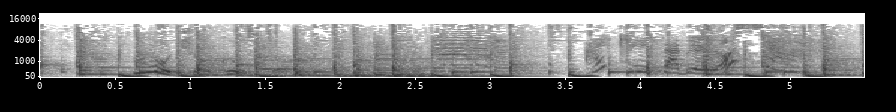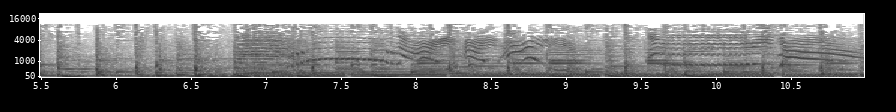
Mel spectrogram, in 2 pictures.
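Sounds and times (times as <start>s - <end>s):
funny Mexican song: 0.3s - 10.9s.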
